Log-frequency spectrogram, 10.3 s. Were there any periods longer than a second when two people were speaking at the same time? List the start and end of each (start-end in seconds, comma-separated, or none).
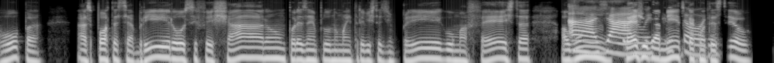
7.6-9.6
